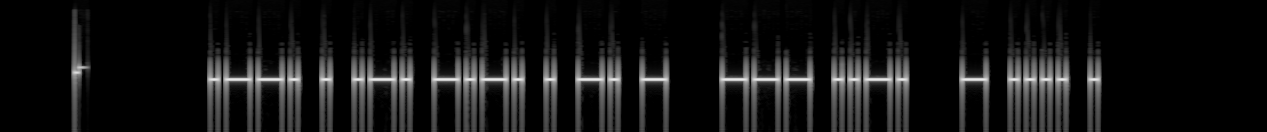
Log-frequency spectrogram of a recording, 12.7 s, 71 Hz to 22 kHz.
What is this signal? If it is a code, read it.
Morse code, heard as a keyed tone, about 15 wpm, 700 Hz. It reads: PERCENT OF THE
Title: Sets of 3 Words 15wpm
